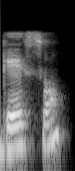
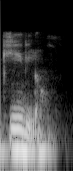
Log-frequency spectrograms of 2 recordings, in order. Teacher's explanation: tenemos el oclusivo velar sordo, que es representado por la letra C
